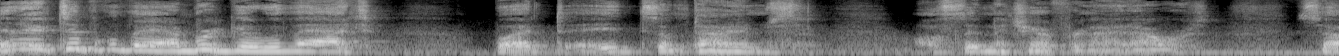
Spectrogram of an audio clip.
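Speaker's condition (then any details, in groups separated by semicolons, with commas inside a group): Cerebral palsy; voice audibly affected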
